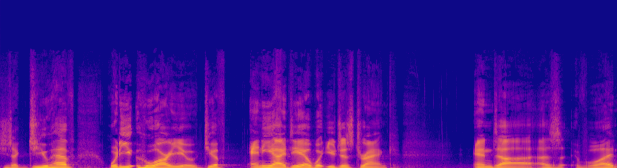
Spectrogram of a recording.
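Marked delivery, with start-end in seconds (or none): 0.3-4.0 put-on furious rant, slower. Speaker retelling a woman freaking out at her over a drink: mock-furious outburst. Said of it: "She starts freaking out at me, like so mad".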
